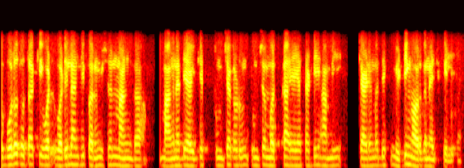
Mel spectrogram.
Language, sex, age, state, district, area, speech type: Marathi, male, 18-30, Maharashtra, Ratnagiri, rural, conversation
